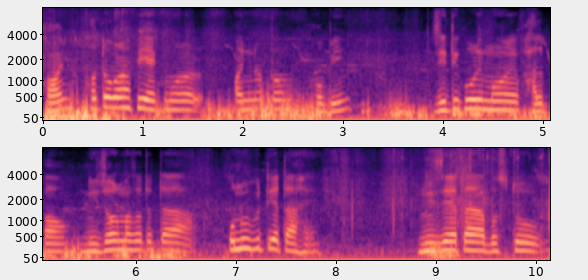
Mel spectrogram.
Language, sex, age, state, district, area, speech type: Assamese, male, 18-30, Assam, Barpeta, rural, spontaneous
